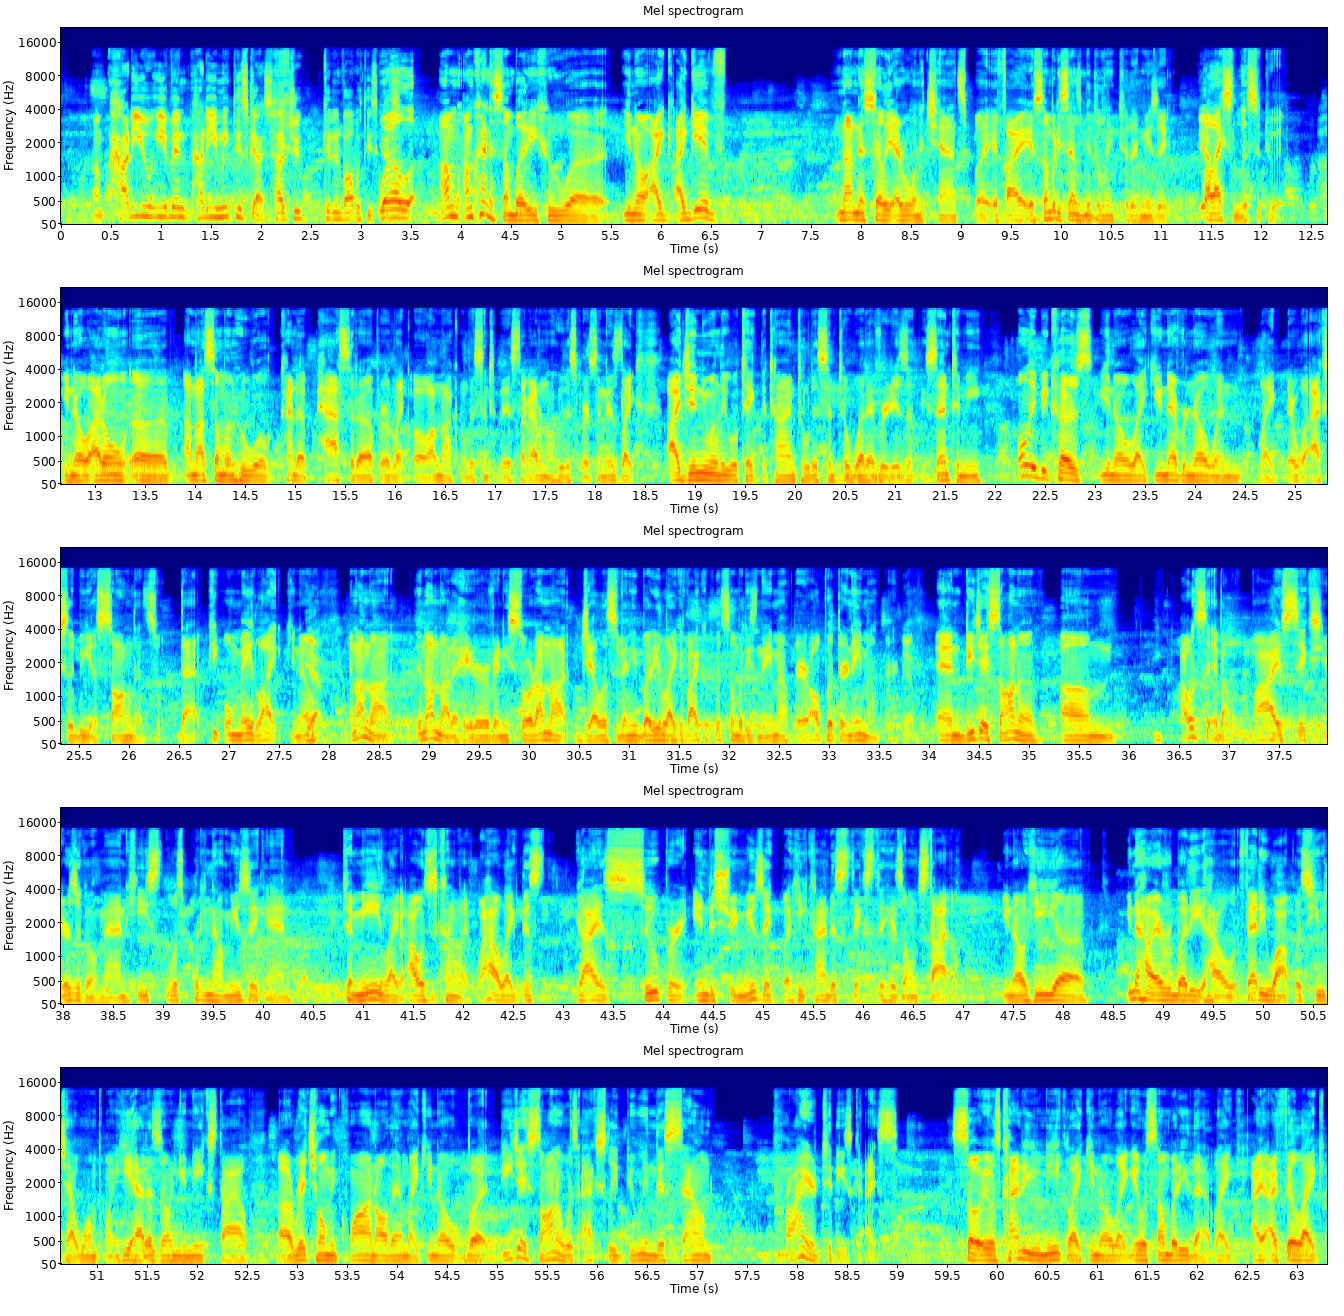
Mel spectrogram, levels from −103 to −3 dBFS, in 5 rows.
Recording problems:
chatter from many people; noticeable; throughout; 15 dB below the speech

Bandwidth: 14 kHz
